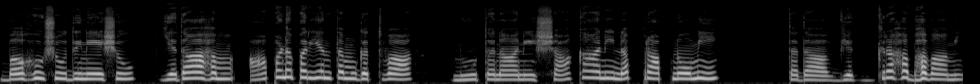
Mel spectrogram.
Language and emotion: Sanskrit, sad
